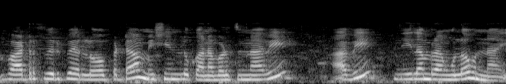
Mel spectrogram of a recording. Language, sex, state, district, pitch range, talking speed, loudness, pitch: Telugu, female, Telangana, Mahabubabad, 220-255 Hz, 105 wpm, -14 LUFS, 235 Hz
